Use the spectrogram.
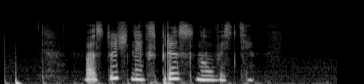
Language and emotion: Russian, neutral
